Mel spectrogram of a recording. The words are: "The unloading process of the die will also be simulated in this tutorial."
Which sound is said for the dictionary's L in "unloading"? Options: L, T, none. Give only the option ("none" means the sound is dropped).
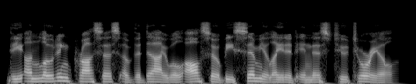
L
